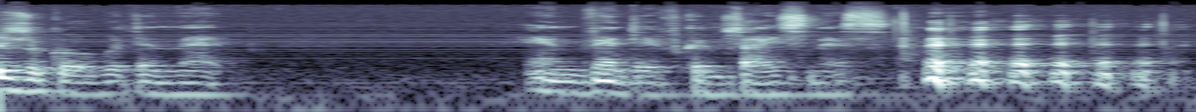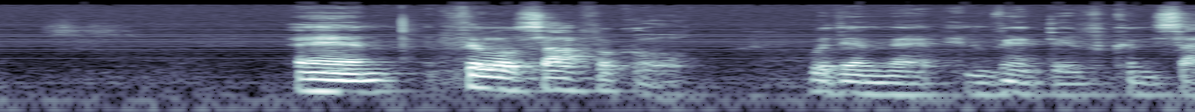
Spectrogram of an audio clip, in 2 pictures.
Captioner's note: laughs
